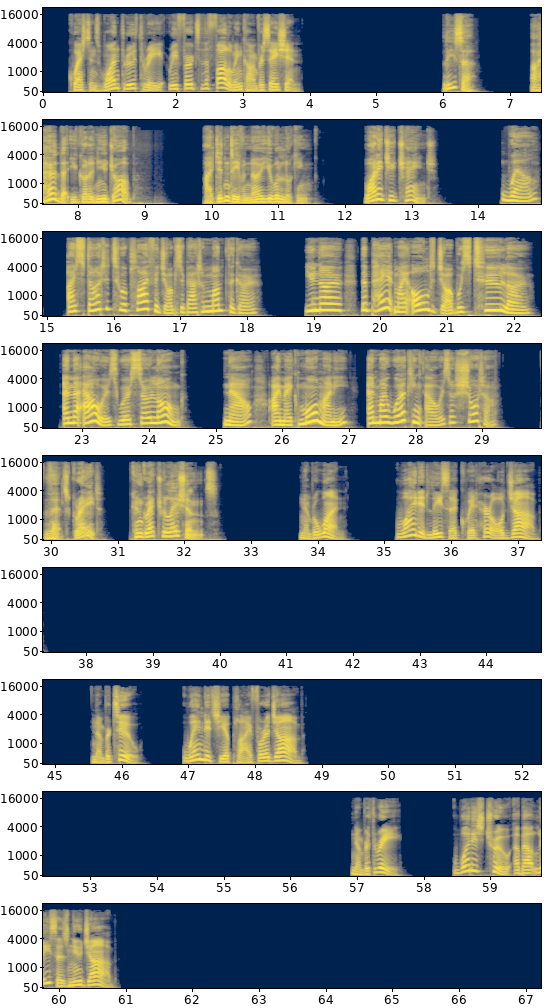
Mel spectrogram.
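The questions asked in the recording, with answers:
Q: Why did Lisa quit her old job?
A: The pay was too low and the hours were too long

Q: When did she apply for a job?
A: About a month ago

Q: What is true about Lisa's new job?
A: She makes more money and works shorter hours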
